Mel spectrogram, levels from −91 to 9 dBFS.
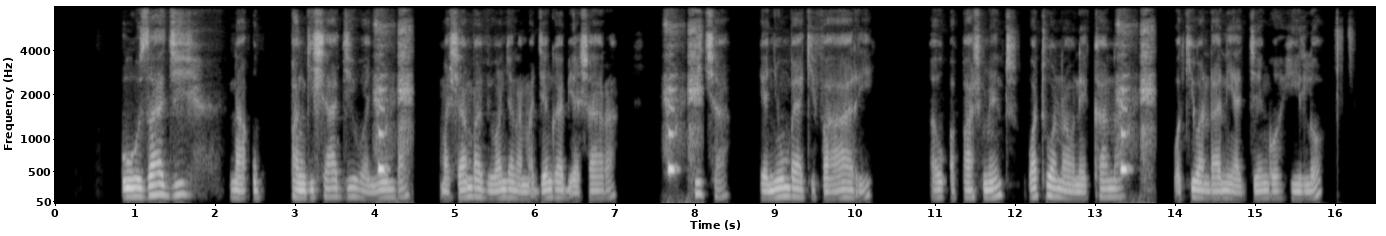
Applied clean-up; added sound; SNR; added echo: none; Gasp; 2 dB; none.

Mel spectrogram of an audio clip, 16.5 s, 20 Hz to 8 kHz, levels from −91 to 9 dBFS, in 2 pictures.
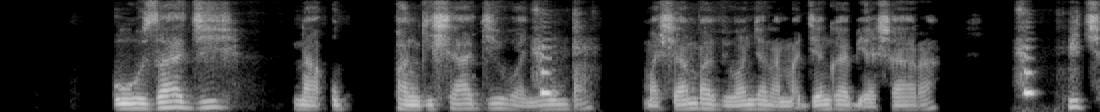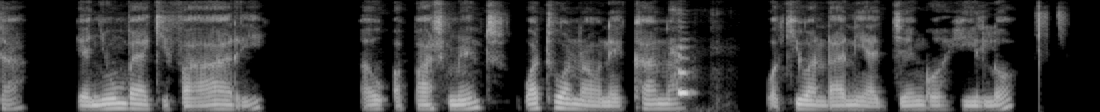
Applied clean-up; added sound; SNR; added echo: neural mask model RNNoise.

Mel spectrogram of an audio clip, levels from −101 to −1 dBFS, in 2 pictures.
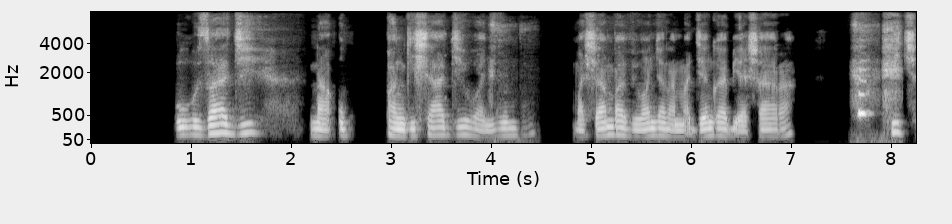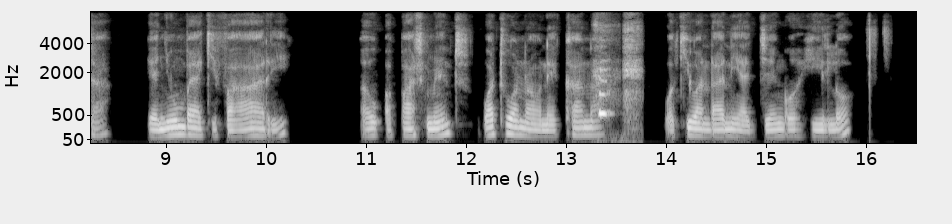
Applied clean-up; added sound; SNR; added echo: neural mask model DeepFilterNet 3.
